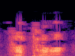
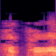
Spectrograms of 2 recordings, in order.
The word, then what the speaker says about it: Hatha: Então, todo mundo riu, eles não entendiam por que as pessoas estavam rindo, mas pelo menos se pronunciassem direito, Hatha Asana, Hatha Asana.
